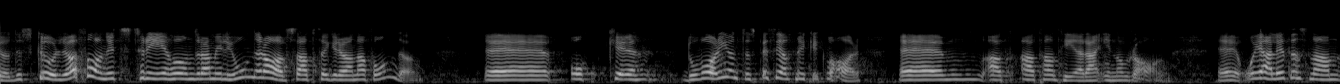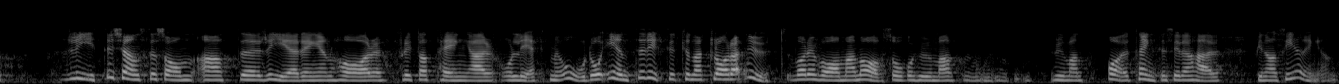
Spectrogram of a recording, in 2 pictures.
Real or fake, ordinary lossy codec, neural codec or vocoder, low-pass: fake; none; codec, 16 kHz, 4.8 kbps, FACodec; 5.4 kHz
